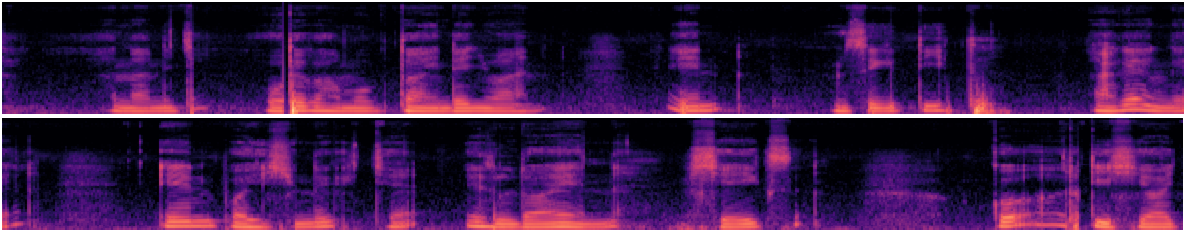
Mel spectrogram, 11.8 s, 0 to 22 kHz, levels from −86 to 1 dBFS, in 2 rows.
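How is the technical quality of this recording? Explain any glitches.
The speech recording has two kinds of glitch, heard as brief chirps and small skips.

Damaged data in a compressed stream occurs at 0.94 s, 3.38 to 3.42 s, 7.37 s and 11.28 to 11.30 s. Corrupted bytes make the decoder misread frames and lose sync. It then hunts for the next frame header. Each spot sounds like a short chirp or blip.

Dropped buffers (overrun) occur at 1.4, 4.44, 6.08, 7.56 and 8.36 s. Each is a jump ahead in the speech. The first loses about a tenth of a second. The others lose a few tens of milliseconds. The likely cause is samples not being read before the hardware overwrote them, so the two sides join with no gap.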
